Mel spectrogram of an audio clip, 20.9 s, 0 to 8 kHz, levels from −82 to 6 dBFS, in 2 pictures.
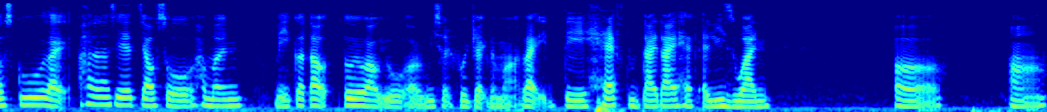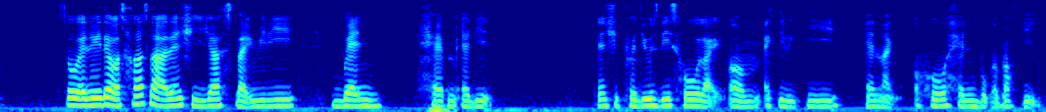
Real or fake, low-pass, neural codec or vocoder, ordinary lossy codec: real; 7.2 kHz; none; MP3, 64 kbps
